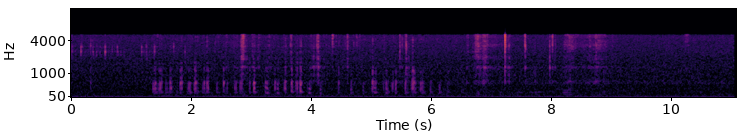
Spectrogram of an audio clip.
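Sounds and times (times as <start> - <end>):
hedgehog eating: 0.0 - 8.1.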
